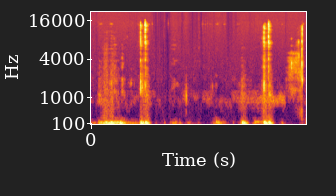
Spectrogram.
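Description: A handful of faint, separate clicks from working a computer while an entry is picked from an autocomplete dropdown list.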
